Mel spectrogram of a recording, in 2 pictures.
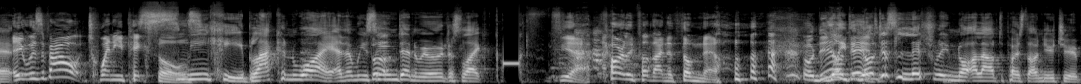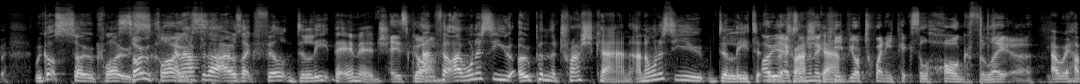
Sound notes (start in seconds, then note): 5.0 beep; 7.1 chuckles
